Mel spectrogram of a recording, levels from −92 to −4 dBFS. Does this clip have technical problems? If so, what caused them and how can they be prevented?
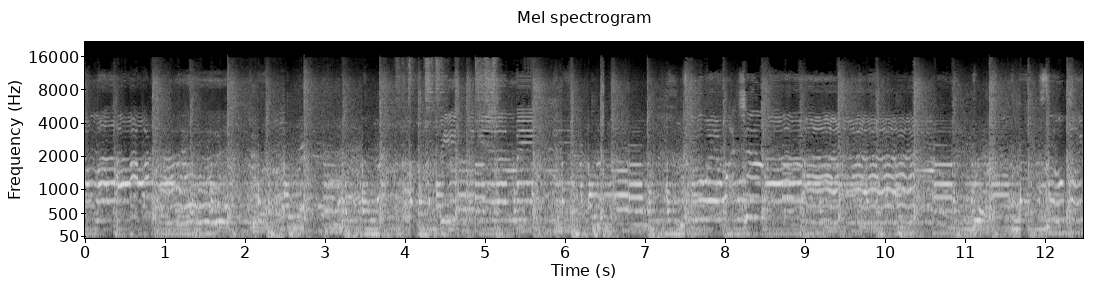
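Yes. There are frames out of order at 0.57 to 0.76 s, 4.67 to 4.87 s, and 6.39 to 6.59 s. In each case, two neighbouring blocks of about 93 ms were decoded in swapped order. The sound there becomes a brief garbled flutter. Each block's length fits a run of four frames. No time is lost. Buffering and reordering packets by sequence number before decoding prevents this.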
